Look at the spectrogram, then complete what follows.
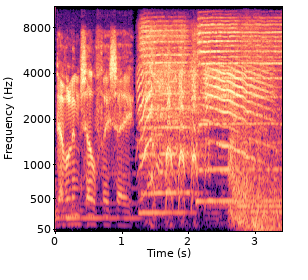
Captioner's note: scarecrow cackling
